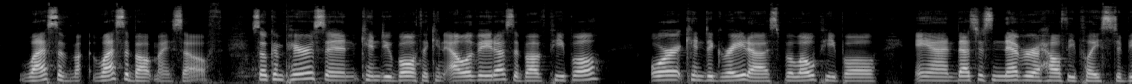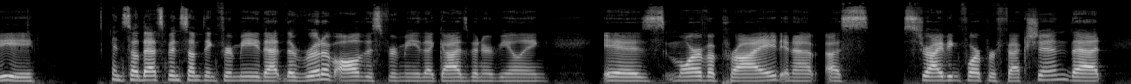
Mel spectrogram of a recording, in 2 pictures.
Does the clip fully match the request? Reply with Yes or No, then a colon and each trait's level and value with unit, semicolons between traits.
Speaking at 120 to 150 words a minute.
No: average, 170 wpm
